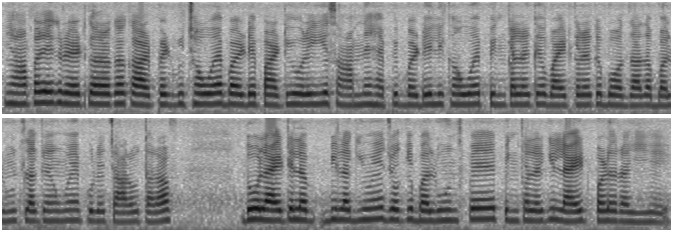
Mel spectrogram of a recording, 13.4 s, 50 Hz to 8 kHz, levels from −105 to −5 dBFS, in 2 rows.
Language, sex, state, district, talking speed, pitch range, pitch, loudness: Hindi, female, Jharkhand, Jamtara, 240 wpm, 220-240 Hz, 230 Hz, -20 LUFS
